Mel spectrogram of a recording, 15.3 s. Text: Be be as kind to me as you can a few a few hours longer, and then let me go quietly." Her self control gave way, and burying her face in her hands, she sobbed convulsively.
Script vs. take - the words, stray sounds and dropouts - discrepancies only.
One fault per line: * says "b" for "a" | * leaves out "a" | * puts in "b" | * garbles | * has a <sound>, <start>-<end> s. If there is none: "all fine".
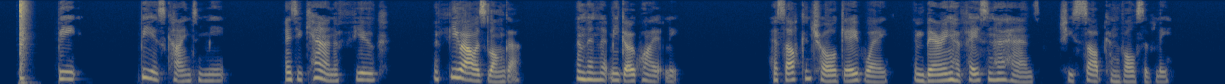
* has a thud, 0.2-0.5 s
